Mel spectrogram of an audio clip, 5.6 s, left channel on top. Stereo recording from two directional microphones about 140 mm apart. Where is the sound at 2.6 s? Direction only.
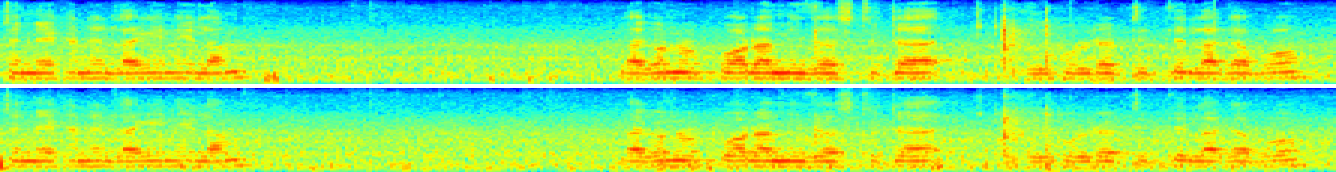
40° left (ahead or behind).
